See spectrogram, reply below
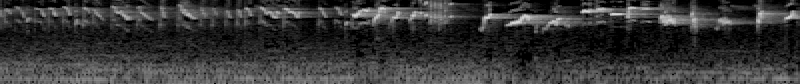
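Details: Oriental white-eye delivering a rolling, chattering song of quick high chirps, softer at first and then louder, choppier phrases, intended to prompt other birds to sing.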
